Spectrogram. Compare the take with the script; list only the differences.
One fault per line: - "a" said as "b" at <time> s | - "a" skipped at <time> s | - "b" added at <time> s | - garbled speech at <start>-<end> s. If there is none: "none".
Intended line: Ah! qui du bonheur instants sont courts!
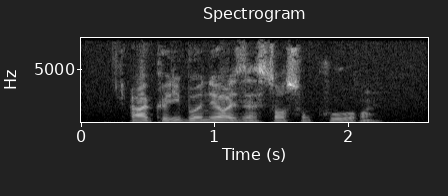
- "qui" said as "que" at 0.5 s
- "les" added at 1.1 s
